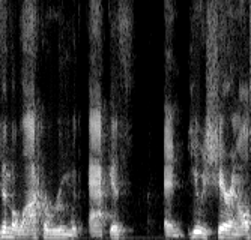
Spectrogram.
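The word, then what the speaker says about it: Jacas: And the J is silent. So it's Gabe Ais. It's a It's not It's not Yakis.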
